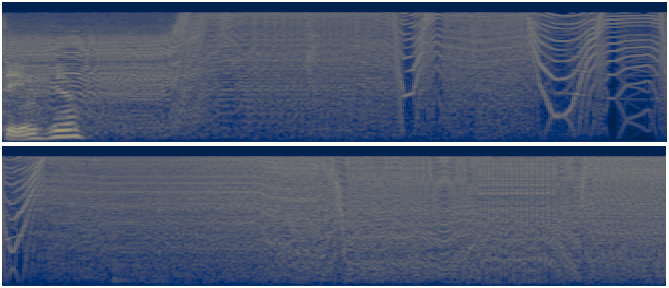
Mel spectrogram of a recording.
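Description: Patch cables click as they are plugged in.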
